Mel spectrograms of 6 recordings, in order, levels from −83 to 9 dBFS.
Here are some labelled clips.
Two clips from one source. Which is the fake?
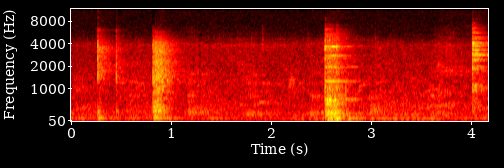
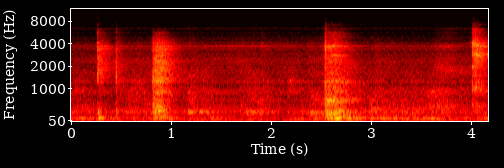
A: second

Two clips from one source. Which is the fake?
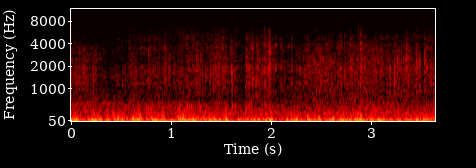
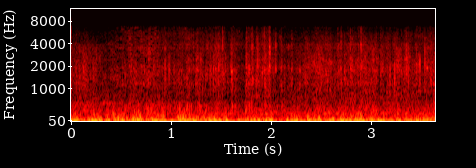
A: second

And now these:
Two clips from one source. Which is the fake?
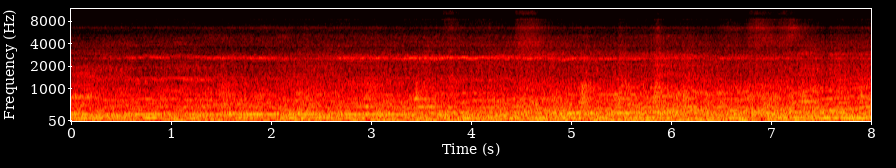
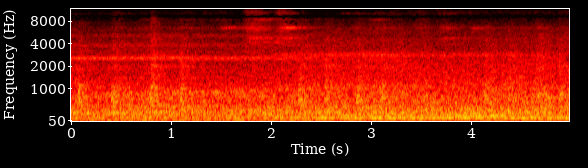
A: first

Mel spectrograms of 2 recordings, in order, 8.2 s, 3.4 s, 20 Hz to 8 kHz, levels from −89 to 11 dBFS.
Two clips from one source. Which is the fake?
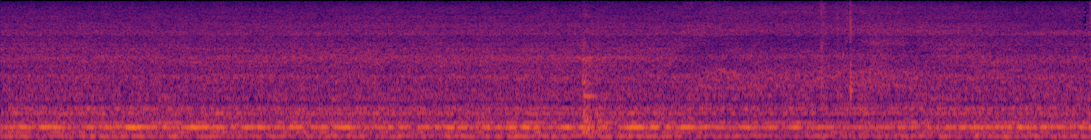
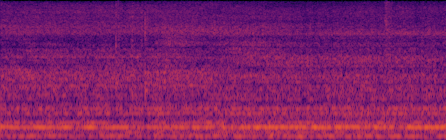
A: first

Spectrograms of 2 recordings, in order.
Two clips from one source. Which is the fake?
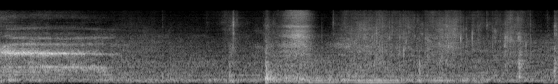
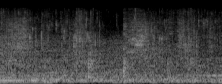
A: first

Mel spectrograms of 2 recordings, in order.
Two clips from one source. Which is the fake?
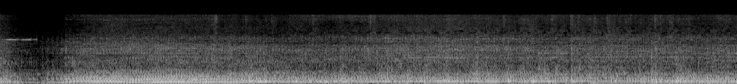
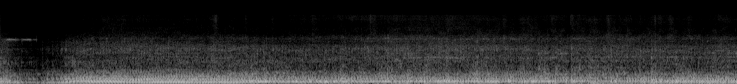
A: second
